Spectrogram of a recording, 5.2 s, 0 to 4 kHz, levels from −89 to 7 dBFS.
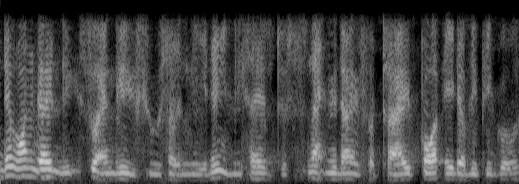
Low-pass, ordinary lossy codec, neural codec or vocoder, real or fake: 3.6 kHz; none; codec, 16 kHz, 2 kbps, FreqCodec, smaller model; fake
